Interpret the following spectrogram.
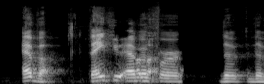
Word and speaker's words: Ewa: Ewa? How do you pronounce the name? Eva.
